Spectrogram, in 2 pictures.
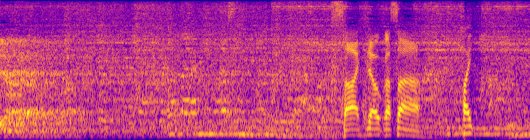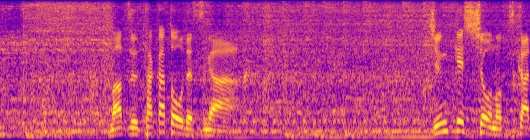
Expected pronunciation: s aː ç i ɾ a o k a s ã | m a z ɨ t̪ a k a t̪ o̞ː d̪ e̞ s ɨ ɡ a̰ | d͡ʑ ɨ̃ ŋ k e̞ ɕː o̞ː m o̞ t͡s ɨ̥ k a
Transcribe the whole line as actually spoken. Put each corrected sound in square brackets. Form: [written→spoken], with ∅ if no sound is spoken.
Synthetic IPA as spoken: s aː ç i ɾ a o k a s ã | m a z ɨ t̪ a k a t̪ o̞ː d̪ e̞ s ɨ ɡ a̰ | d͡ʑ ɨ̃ ŋ k e̞ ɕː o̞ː [m→n] o̞ t͡s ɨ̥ k a

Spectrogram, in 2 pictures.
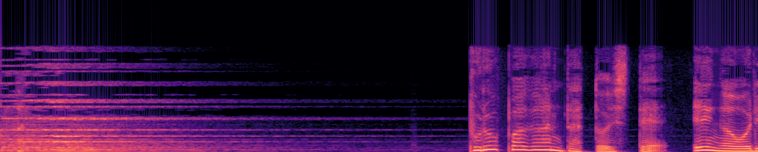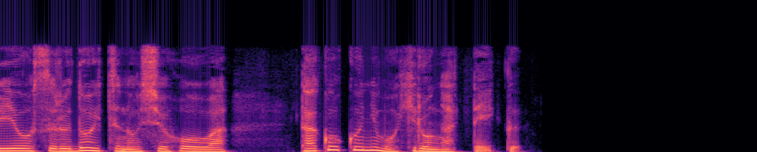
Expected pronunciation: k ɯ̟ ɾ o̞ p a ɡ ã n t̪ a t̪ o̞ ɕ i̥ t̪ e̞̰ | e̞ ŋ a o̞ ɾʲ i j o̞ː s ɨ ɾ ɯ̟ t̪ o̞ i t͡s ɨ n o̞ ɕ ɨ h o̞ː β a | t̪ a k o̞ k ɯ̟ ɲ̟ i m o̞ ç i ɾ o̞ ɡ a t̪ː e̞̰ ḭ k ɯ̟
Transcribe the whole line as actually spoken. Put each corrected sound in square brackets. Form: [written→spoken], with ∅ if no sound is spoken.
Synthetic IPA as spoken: [k→p] ɯ̟ ɾ o̞ p a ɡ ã n [t̪→d̪] a t̪ o̞ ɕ i̥ t̪ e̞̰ | e̞ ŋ a o̞ ɾʲ i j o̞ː s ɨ ɾ ɯ̟ [t̪→d̪] o̞ i t͡s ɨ n o̞ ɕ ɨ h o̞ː β a | t̪ a k o̞ k ɯ̟ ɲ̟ i m o̞ ç i ɾ o̞ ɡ a t̪ː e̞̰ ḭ k ɯ̟

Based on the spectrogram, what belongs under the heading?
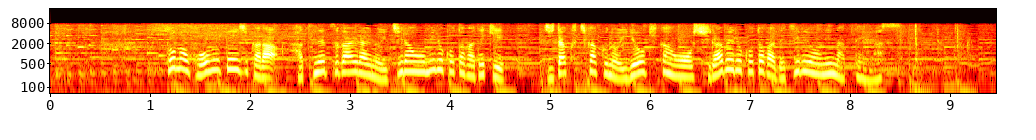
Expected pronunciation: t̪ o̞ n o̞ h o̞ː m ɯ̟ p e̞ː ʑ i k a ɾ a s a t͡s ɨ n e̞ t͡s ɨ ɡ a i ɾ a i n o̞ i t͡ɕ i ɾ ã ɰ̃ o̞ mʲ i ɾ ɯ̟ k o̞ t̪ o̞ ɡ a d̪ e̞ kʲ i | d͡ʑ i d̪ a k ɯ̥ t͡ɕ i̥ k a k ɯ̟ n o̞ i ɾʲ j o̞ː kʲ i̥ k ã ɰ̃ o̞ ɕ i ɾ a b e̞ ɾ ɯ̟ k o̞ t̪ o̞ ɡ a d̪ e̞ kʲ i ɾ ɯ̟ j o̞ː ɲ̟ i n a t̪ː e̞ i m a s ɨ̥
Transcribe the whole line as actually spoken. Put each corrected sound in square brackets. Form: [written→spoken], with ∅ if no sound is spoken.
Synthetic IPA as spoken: t̪ o̞ n o̞ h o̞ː m ɯ̟ p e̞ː ʑ i k a ɾ a [s→h] a t͡s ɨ n e̞ t͡s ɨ ɡ a i ɾ a i n o̞ i t͡ɕ i ɾ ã ɰ̃ o̞ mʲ i ɾ ɯ̟ k o̞ t̪ o̞ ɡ a d̪ e̞ kʲ i | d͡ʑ i [d̪→t̪] a k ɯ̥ t͡ɕ i̥ k a k ɯ̟ n o̞ i ɾʲ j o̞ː kʲ i̥ k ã ɰ̃ o̞ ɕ i ɾ a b e̞ ɾ ɯ̟ k o̞ t̪ o̞ ɡ a d̪ e̞ kʲ i ɾ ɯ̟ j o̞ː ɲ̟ i n a t̪ː e̞ i m a s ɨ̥

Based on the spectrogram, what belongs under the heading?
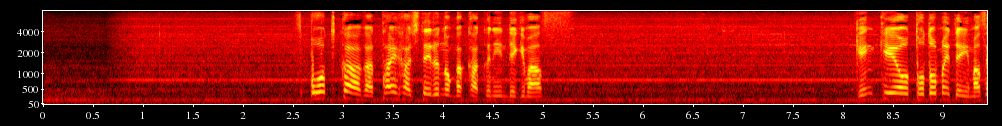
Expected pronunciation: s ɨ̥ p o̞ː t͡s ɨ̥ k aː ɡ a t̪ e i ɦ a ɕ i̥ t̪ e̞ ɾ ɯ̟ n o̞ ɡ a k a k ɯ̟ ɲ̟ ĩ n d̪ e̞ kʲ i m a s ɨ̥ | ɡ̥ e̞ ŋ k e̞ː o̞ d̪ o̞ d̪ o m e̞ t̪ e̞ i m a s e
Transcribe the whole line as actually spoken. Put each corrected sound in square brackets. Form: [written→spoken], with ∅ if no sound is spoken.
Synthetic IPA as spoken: s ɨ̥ p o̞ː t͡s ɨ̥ k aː ɡ a t̪ [e→a] i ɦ a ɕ i̥ t̪ e̞ ɾ ɯ̟ n o̞ ɡ a k a k ɯ̟ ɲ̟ ĩ n d̪ e̞ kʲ i m a s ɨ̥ | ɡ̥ [e̞→ẽ̞] ŋ k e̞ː o̞ [d̪→t̪] o̞ d̪ o m e̞ t̪ e̞ i m a s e

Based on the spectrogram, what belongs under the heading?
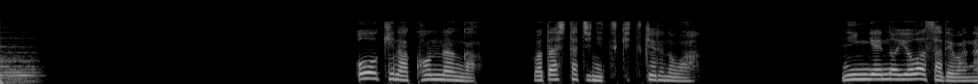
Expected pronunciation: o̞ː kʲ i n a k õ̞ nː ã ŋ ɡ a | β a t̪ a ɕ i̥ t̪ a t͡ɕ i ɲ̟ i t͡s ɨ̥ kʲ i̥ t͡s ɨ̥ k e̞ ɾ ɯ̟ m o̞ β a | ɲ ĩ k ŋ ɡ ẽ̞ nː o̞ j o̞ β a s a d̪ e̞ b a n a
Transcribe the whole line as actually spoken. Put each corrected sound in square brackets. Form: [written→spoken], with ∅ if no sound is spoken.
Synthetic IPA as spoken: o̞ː kʲ i n a k õ̞ nː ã ŋ ɡ a | β a t̪ a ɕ i̥ t̪ a t͡ɕ i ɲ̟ i t͡s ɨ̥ kʲ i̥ t͡s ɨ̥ k e̞ ɾ ɯ̟ [m→n] o̞ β a | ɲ ĩ [k→∅] ŋ ɡ ẽ̞ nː o̞ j o̞ β a s a d̪ e̞ [b→β] a n a

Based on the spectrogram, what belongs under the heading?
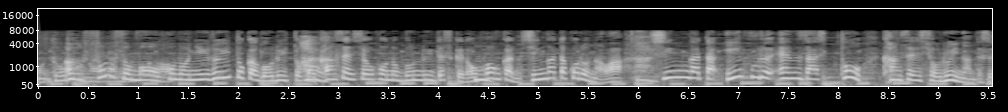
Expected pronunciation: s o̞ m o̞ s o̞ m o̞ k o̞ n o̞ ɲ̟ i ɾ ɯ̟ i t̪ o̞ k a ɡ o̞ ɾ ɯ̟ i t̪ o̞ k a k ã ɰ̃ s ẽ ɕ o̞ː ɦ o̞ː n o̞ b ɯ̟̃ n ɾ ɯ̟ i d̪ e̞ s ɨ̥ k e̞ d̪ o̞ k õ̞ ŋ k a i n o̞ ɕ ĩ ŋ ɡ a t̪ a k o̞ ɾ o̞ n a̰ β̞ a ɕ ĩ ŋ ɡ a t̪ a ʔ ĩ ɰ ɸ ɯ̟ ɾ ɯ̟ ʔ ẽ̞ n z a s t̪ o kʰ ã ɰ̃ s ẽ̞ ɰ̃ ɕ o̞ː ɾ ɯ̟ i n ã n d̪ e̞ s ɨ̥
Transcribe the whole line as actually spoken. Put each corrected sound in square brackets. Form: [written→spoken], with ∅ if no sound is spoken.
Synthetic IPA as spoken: s o̞ m o̞ s o̞ m o̞ k o̞ n o̞ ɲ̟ i ɾ ɯ̟ i t̪ o̞ k a ɡ o̞ ɾ ɯ̟ i t̪ o̞ k a k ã ɰ̃ s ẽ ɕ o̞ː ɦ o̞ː n o̞ b ɯ̟̃ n ɾ ɯ̟ i d̪ e̞ s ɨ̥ k e̞ d̪ o̞ k õ̞ ŋ k a i n o̞ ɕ ĩ ŋ ɡ a t̪ a k o̞ ɾ o̞ n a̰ β̞ a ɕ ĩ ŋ ɡ a t̪ a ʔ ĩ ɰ ɸ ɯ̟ ɾ ɯ̟ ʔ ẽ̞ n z a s t̪ o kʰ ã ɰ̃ s ẽ̞ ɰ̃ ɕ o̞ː ɾ ɯ̟ i n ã n d̪ e̞ s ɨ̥

